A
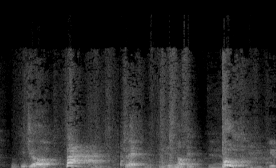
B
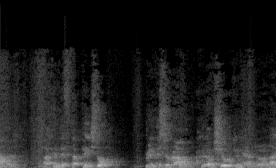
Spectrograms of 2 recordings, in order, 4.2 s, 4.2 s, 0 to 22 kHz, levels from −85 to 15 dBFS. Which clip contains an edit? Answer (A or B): A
